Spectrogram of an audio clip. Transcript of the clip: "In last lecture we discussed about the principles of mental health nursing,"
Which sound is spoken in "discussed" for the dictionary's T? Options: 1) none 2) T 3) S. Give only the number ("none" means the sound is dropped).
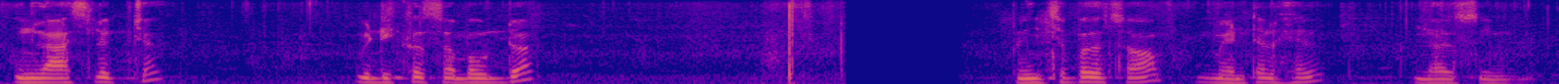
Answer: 1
